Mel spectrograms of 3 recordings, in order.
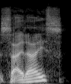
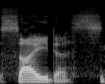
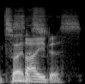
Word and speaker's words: Sidis: they were talking about, Sidis. Sidis. Yeah, so the with the emphasis on the side, but I had not heard of him before, had you?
